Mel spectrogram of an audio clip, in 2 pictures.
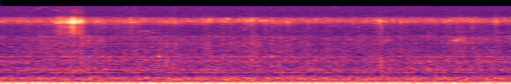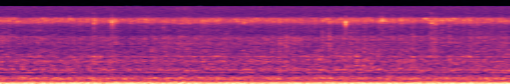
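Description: A steady low rumble with a faint hiss over it, unchanging throughout, and a couple of faint clicks in the second half.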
